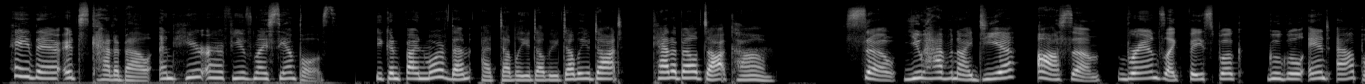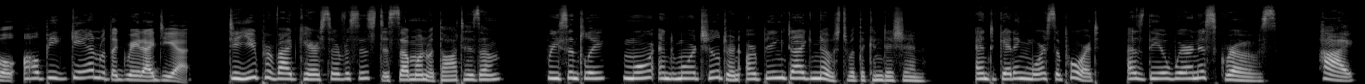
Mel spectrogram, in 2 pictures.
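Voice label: Explainer Video, voice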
